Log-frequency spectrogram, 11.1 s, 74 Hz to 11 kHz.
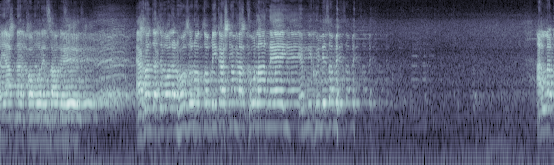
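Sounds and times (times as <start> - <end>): man speaking into microphone: 0.0 - 2.0, 2.7 - 7.4, 10.7 - 11.0
faint background noise: 0.0 - 11.0.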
